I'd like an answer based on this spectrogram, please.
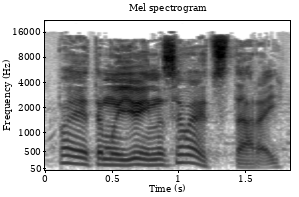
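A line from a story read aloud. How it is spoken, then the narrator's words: Snorting. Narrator (Russian): фыркнул Джизаль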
